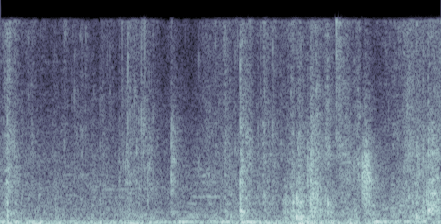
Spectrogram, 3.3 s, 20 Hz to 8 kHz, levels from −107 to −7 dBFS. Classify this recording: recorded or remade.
recorded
